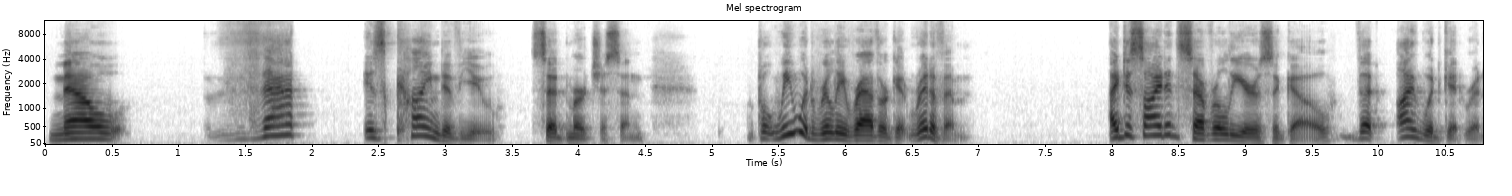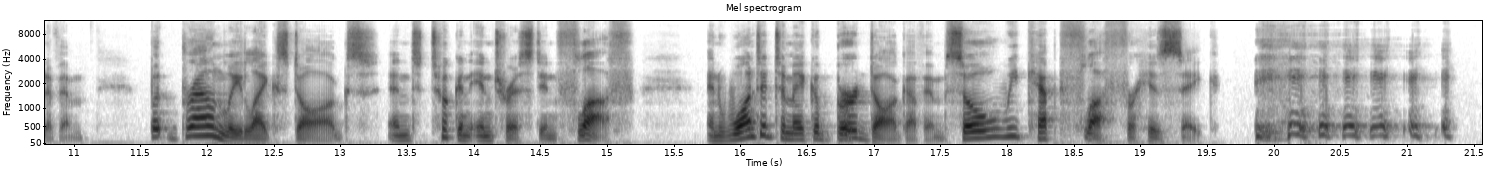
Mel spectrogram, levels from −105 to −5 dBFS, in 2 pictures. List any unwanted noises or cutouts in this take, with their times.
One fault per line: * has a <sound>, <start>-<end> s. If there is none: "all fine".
* has a laugh, 19.9-21.4 s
